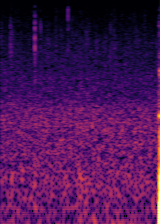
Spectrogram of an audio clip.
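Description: Steady rain, an even hiss with a few faint ticks of drops.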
